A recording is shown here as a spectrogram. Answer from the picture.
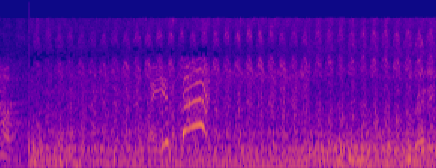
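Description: A helicopter running on the pad, with a rapid, even beat that starts abruptly about a third of a second in. A voice is heard briefly over it about two seconds in.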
